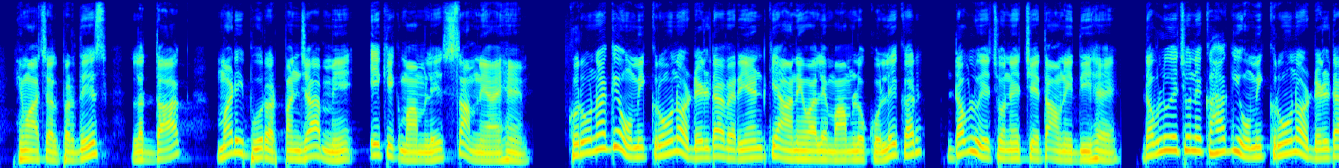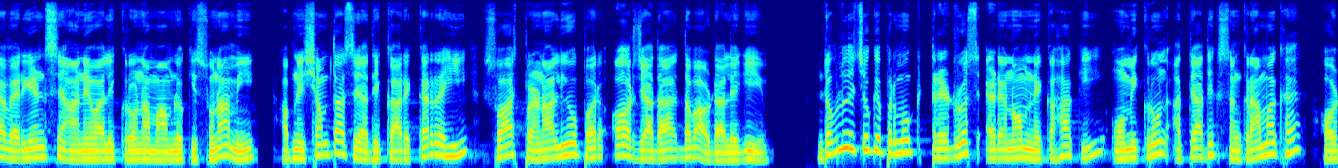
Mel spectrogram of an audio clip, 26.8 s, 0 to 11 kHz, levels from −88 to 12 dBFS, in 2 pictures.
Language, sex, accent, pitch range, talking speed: Hindi, male, native, 120-175 Hz, 160 wpm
